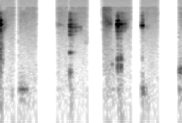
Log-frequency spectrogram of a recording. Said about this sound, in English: So get your pen and paper out and I'm going to sip my very cold, dirty chai. One moment.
